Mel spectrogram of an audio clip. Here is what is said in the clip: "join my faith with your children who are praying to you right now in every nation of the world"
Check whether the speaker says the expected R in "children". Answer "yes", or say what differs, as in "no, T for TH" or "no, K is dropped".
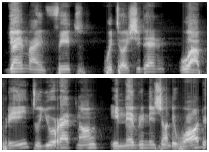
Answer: no, R is dropped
